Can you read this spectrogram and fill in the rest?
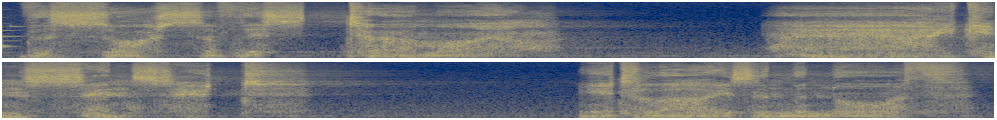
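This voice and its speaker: An actor playing an ancient, solemn male wolf spirit who speaks slowly in a grave, archaic way. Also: a bass voice, gravelly, background noise, exaggerated voice. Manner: slow, archaic, grave speech. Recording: game audio with loud music behind.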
